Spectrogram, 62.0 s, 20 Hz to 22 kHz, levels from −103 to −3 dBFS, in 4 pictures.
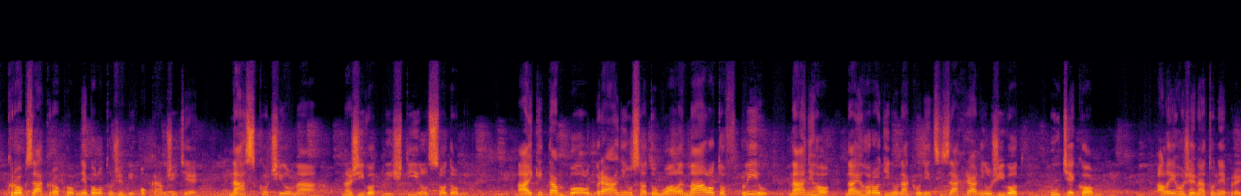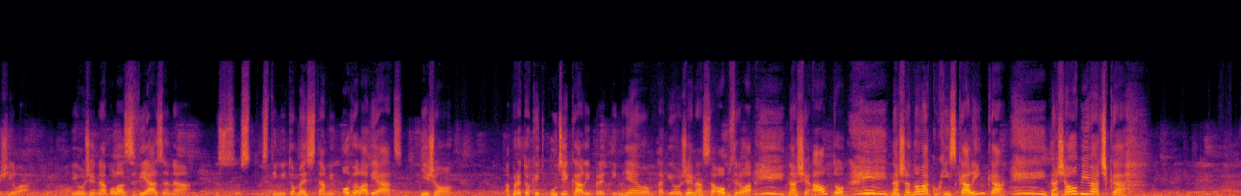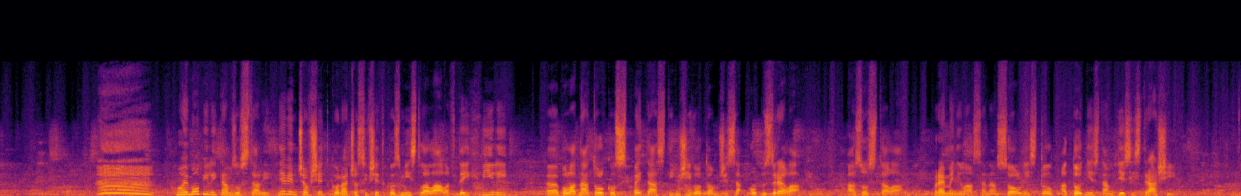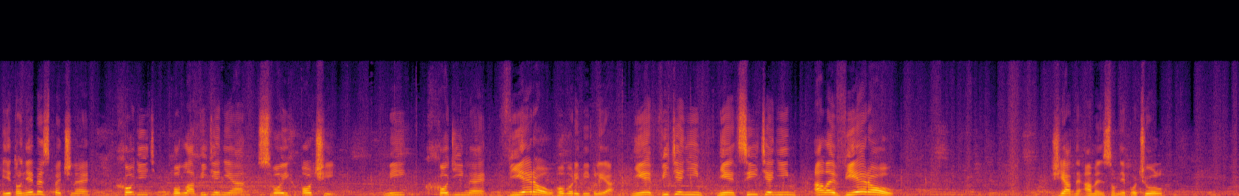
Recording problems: murmuring crowd; noticeable; throughout; 15 dB below the speech

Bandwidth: 15 kHz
